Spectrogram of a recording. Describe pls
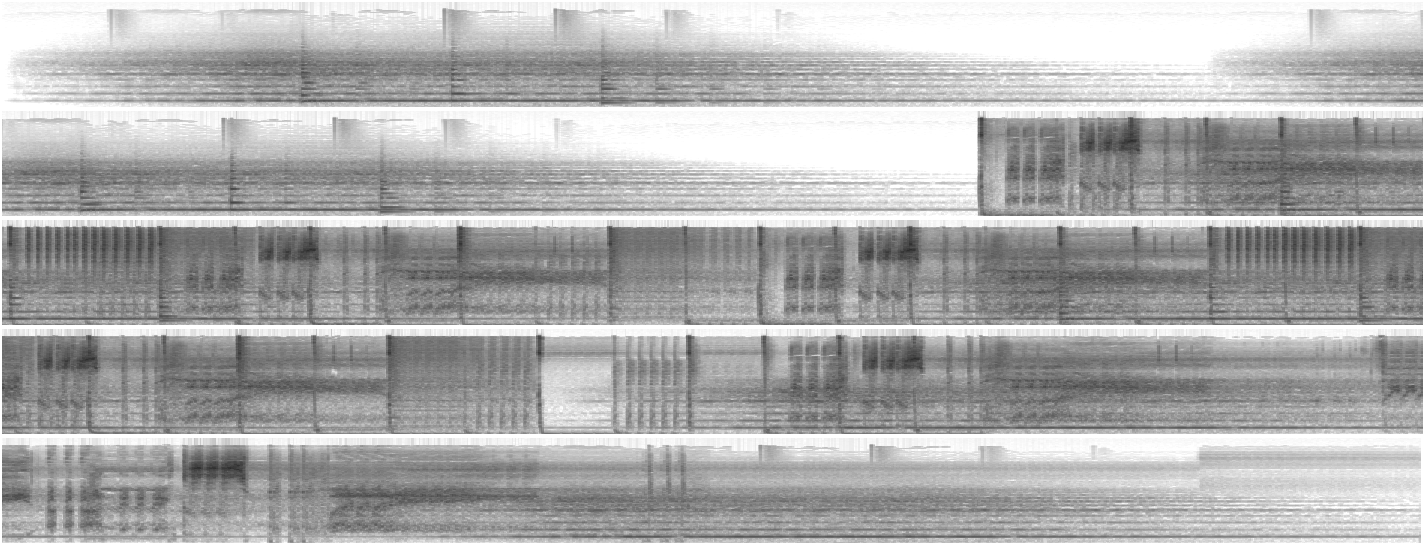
atmospheric sample that i made with Ableton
